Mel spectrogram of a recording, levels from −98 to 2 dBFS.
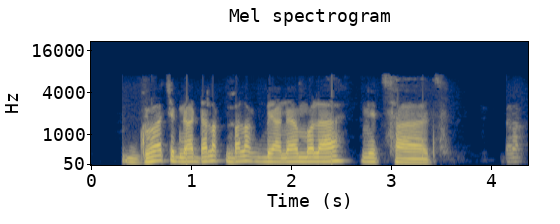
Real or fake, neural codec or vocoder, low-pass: real; none; 7.2 kHz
